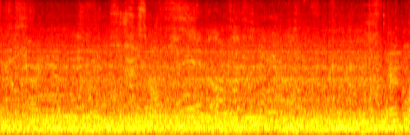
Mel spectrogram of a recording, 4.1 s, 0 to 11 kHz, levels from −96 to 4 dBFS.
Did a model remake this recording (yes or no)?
no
